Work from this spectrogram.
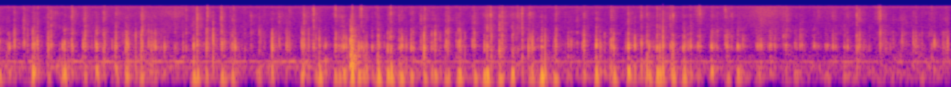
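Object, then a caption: Small rubber toy football. A small, palm-sized brown pebbled rubber toy football with white laces, likely hollow, is held close to the mic and tapped quickly with fingertips and short nails. The result is a fast, uneven run of soft, dull thumps and light clicks, mostly low and muffled, each dying away almost instantly over a faint steady hum.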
